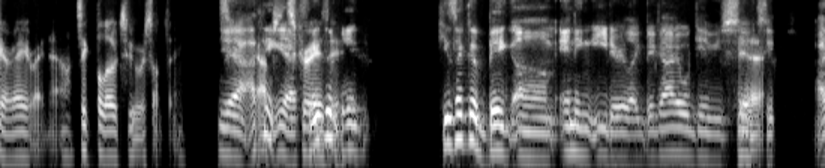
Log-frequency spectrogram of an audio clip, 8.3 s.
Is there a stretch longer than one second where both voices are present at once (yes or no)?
yes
